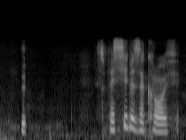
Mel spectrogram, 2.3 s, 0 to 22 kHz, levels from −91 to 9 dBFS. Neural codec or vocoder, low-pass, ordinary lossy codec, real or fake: codec, 16 kHz, 0.8 kbps, ZipCodec; none; none; fake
